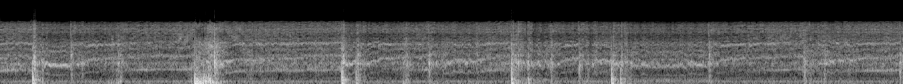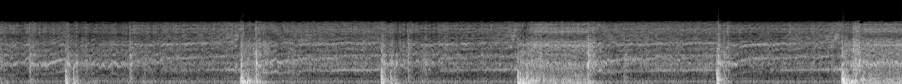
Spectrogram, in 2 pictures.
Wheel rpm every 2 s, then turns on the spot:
200, 200, 190, 180, 190, 190, 200, 190, 200.
none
